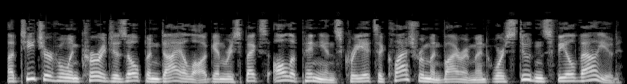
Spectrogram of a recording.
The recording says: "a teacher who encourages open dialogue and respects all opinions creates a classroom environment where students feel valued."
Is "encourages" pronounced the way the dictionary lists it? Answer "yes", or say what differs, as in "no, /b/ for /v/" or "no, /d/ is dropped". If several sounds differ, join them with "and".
yes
